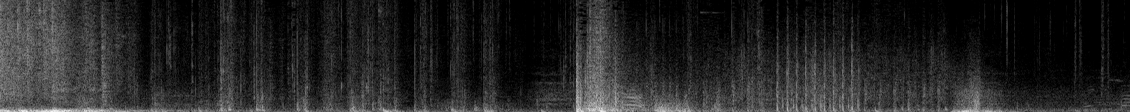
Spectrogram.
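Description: Footsteps run quickly over hard ground.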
